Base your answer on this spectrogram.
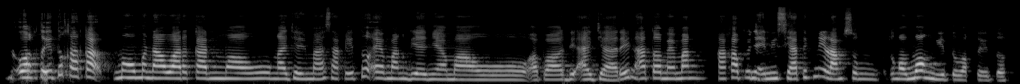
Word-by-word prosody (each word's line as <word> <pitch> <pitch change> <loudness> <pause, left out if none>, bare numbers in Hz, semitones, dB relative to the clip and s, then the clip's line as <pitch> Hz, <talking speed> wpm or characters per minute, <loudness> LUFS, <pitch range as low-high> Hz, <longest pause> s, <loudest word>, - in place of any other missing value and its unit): waktu 315 +1 +4
itu 445 - -3
Kakak 370 -6 +2
mau 310 0 +5
menawarkan, 285 -2 +4
mau 270 0 +1
ngajarin 255 0 -1
masak 260 +2 -4
itu, 270 +8 -6
emang 275 -2 -1
dianya 240 -2 -2
mau 220 -2 -1 0.6
apa, 220 +1 -2
diajarin 235 +4 -2
atau 285 +1 0
memang 280 +1 -2 0.2
Kakak 305 +4 0
punya 300 -1 -3
inisiatif 275 +4 -1
nih 345 -7 0
langsung 250 -1 -1
ngomong 260 +3 +3
gitu 225 -1 -7
waktu 205 -1 -7
itu? 185 -2 -6
270 Hz, 145 wpm, -26 LUFS, 245-290 Hz, 0.6 s, mau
